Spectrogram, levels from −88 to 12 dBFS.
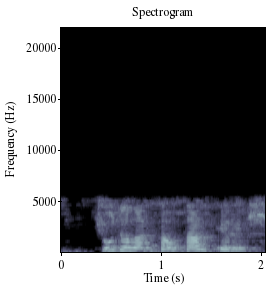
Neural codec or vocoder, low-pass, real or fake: vocoder, 22.05 kHz, 80 mel bands, Vocos; 5.4 kHz; fake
